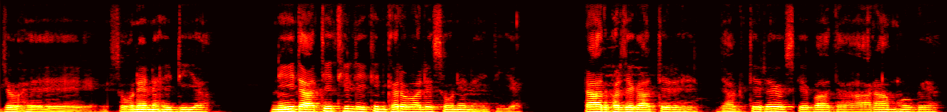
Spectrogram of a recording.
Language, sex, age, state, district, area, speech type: Hindi, male, 60+, Uttar Pradesh, Prayagraj, rural, spontaneous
